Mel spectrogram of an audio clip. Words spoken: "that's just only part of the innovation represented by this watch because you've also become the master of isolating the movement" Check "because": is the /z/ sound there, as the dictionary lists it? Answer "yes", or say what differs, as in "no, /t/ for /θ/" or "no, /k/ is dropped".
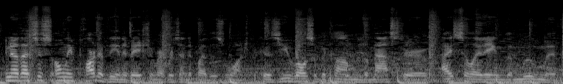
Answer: yes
